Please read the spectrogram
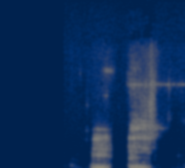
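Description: A man's voice: after about a second of dead silence, two short low vocal sounds, each about a quarter of a second long.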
